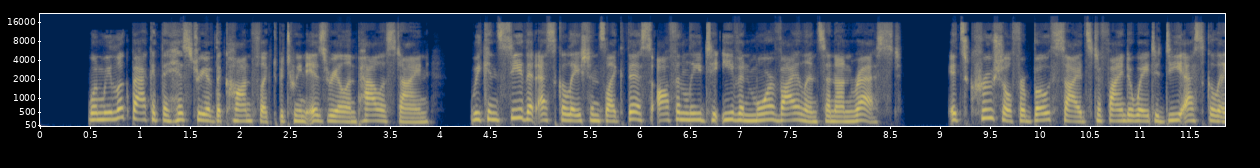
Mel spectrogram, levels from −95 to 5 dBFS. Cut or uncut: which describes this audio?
uncut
